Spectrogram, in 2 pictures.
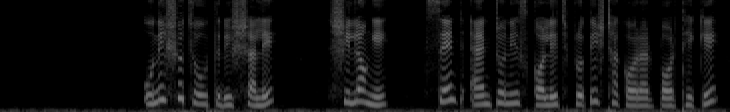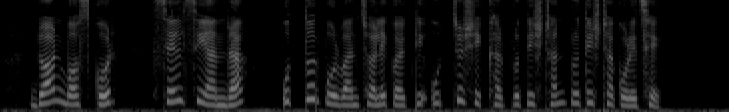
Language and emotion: Bengali, neutral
